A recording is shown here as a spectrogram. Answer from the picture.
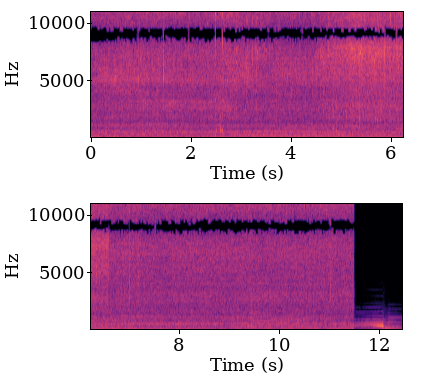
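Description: Raw chicken breast pieces sizzling in a hot frying pan as they are laid in with tongs: a steady hiss that swells around five seconds in. It cuts off shortly before the end, giving way to piano music.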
